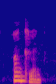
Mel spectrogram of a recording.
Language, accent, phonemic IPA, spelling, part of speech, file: English, Southern England, /ʌnˈklɪŋ/, uncling, verb, LL-Q1860 (eng)-uncling.wav
- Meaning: To cease from clinging or adhering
